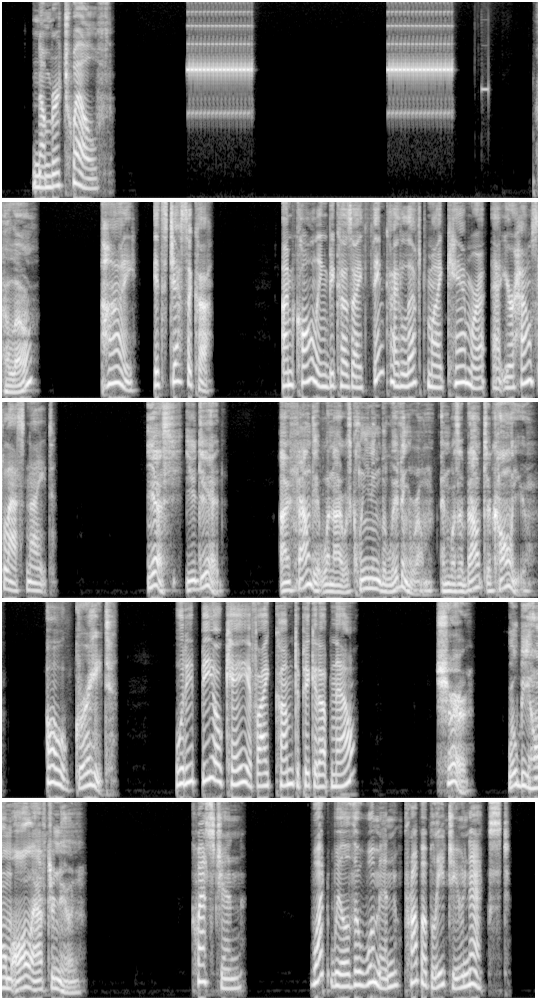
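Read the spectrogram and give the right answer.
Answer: Go to the man's house to pick up her camera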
